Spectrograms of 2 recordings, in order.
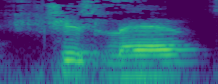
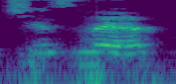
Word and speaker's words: Chislev: Now, it happened in the month of Chislev. – Chislev, in the 20th year while I was in Susa, mm-hmm.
